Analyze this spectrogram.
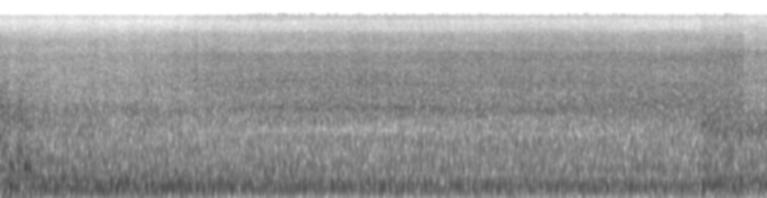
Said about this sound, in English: Look at that waterfall. Yeah, look at it gushing out.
